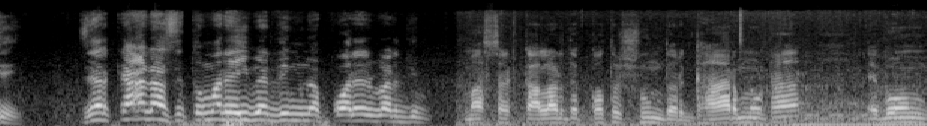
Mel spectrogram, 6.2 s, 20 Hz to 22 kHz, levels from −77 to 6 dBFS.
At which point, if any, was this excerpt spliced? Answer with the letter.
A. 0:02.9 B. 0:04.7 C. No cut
A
